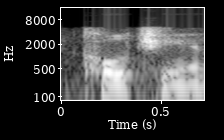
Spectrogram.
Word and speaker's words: Colchian: Colchian, I'm pronouncing it C-O-L-C-H-I-A-N, Colchian.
